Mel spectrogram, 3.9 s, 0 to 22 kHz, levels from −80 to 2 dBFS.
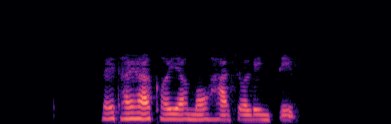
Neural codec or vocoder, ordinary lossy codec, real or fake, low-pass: none; AAC, 24 kbps; real; 3.6 kHz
